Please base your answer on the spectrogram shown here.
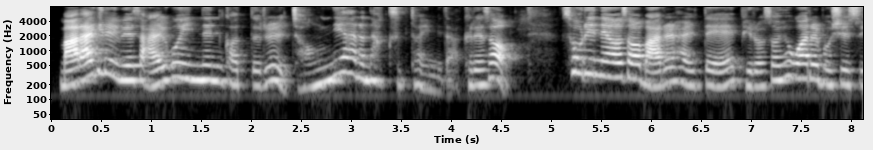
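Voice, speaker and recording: A young woman with a somewhat high voice narrates a scripted English lesson. She speaks clearly and deliberately, slowing down and drawing out example words as she coaches how each sound is made. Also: fairly bright tone. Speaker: English teacher.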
